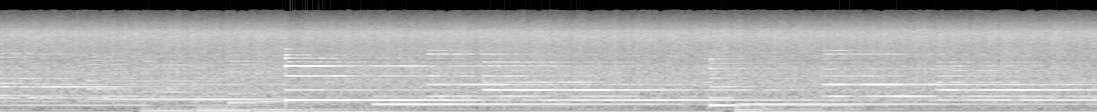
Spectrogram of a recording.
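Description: Slow background music score: long held notes that change every second or two over a deep bass. Beneath it is the steady rush of a large waterfall.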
